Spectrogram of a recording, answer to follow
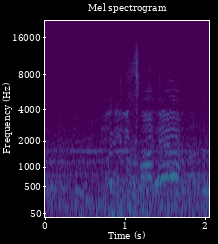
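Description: Faint distant voices on an open-air football ground, with a shout or call about a second in, over a steady low background noise.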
